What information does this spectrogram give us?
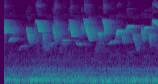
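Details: Songbird in a cage singing a fast series of bright, descending whistled notes, about one and a half per second, each sliding down sharply, over a steady low hum.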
